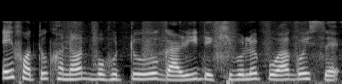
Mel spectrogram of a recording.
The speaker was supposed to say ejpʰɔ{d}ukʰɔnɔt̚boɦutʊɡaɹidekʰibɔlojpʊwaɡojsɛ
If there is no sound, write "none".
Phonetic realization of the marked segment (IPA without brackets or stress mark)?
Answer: t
